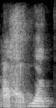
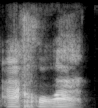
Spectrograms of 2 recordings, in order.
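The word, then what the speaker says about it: أَخَوَات: tahu bahwa itu keliru akhwat itu knya enggak disukun di fathah ya akhawat jadi setelah kaha itu o ya karena bacanya kan ko ya bukan aha ya ko biar orang tahu Ya.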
